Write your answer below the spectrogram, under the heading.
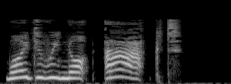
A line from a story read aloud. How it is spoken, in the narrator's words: Pen howled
